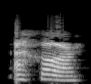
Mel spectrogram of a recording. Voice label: his, irish

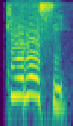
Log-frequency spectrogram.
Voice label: swahili Russian

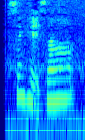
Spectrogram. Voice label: Wednesday, cantonese

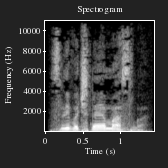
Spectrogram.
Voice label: russian butter

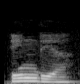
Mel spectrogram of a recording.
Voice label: slovak India

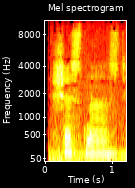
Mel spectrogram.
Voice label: slovak sixteen

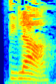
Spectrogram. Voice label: marathi her

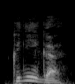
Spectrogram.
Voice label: russian book

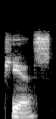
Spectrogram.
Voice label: "dog", polish

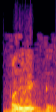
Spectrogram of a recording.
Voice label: tamil eighteen

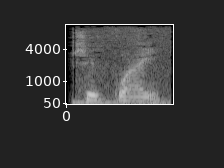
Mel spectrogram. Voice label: "refrigerator", cantonese

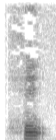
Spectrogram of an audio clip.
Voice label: "ho", japanese; alphabet

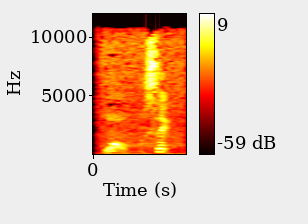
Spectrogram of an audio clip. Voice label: "yellow", Cantonese; adjectives

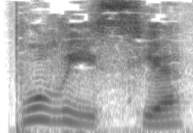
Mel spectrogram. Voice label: "police", portuguese

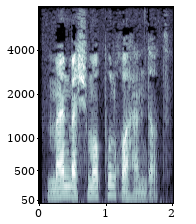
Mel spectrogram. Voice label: I will give you money, Dari

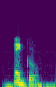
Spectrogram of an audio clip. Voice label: "I", latin

